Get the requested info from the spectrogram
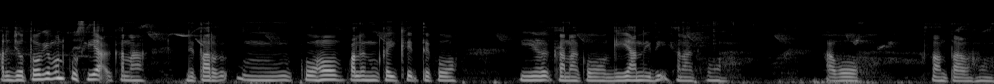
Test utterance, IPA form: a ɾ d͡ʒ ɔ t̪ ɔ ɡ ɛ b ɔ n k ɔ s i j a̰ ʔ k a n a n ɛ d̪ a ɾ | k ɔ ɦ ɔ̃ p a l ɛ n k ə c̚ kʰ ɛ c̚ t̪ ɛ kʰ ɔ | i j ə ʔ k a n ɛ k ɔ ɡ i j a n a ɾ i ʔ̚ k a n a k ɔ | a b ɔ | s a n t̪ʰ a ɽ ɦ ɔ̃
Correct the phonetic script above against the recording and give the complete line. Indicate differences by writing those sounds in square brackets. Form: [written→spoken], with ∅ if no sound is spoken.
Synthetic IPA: a ɾ d͡ʒ ɔ t̪ ɔ ɡ ɛ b ɔ n k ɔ s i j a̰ ʔ k a n a n ɛ [d̪→t̪] a ɾ | k ɔ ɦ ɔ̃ p a l ɛ n k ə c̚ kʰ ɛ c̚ t̪ ɛ [kʰ→k] ɔ | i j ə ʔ k a n [ɛ→a] k ɔ ɡ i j a n [a→i] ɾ i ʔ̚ k a n a k ɔ | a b ɔ | s a n [t̪ʰ→t̪] a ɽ ɦ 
